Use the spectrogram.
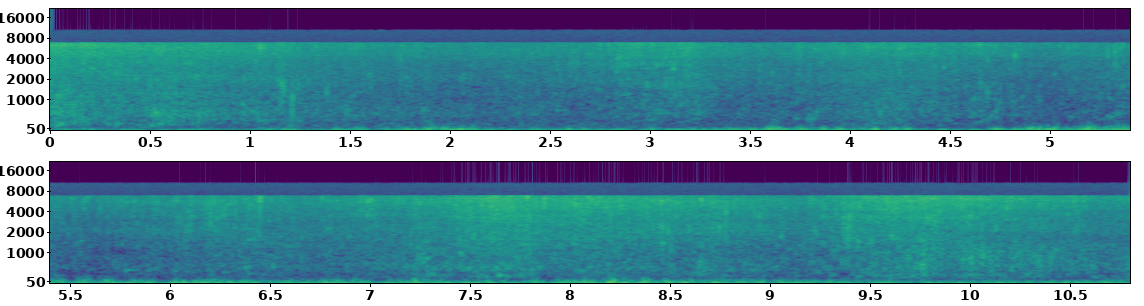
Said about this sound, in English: Just hang on, listen to the waves, and I'll be back in a few seconds.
